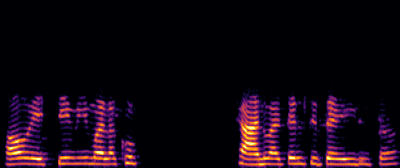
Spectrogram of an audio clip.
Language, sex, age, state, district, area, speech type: Marathi, female, 18-30, Maharashtra, Wardha, rural, conversation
